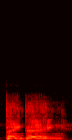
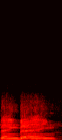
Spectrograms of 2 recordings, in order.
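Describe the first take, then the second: First: It is said in an angry tone. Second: It is said in a flirty tone. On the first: "like angry"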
